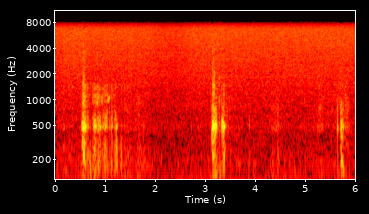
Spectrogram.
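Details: Cubs of Jewel, an American black bear, exploring outside the den with their mother, April 2, 2012, Wildlife Research Institute; three separate bursts of harmonic, bawling whimpers, the first stuttering and drawn out, the others shorter, with quiet gaps.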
